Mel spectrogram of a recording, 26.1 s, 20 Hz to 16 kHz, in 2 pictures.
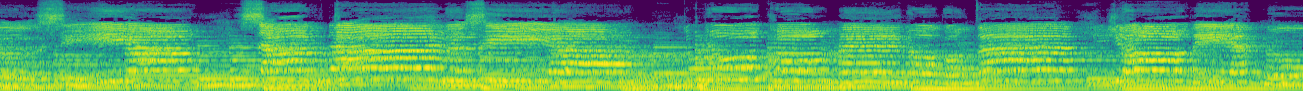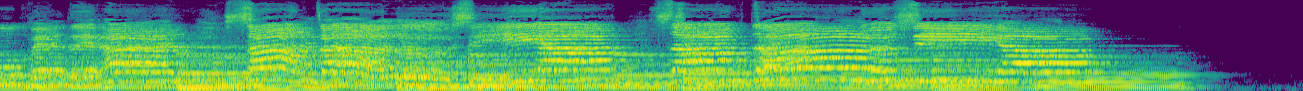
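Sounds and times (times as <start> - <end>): children singing in unison: 0.0 - 24.4
held keyboard chords: 0.0 - 25.1.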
